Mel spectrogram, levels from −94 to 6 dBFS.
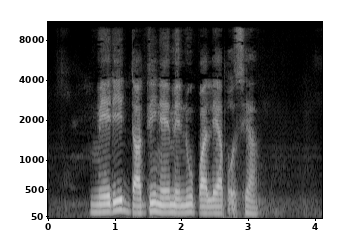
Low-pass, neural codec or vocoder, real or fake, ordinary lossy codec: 9.9 kHz; codec, 24 kHz, 0.9 kbps, DualCodec; fake; AAC, 32 kbps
